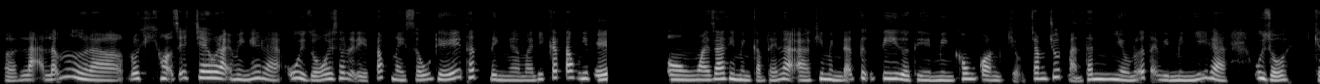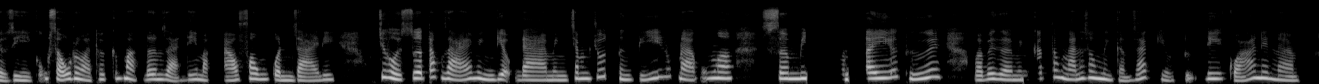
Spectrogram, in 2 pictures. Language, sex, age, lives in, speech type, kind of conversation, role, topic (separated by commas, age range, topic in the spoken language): Vietnamese, female, 20-24, Vietnam, conversation, advice, user, Bạn đang cảm thấy áp lực như thế nào về ngoại hình và cách ăn mặc của mình?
